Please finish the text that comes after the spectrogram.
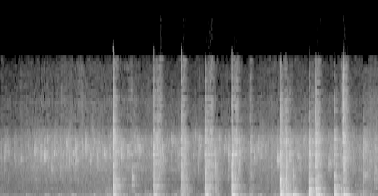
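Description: Sliced onion and green chillies fry in hot oil for a fish tenga meal, a soft continuous sizzle broken by about ten rhythmic scraping stirs of a spatula in the pan, close and without talking.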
